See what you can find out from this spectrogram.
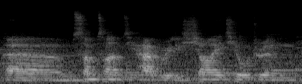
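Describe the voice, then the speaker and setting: A man who teaches English at a primary school, answering interview questions slowly and thoughtfully with frequent ums. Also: lowish voice, little pitch movement. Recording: echoey room, distant mic, music bed. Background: music.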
